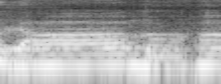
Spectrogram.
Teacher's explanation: अ की आवाज़ भी आ रही है और ह की भी आ रही है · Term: विसर्ग की आवाज़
